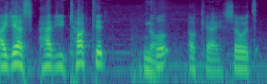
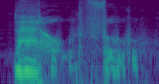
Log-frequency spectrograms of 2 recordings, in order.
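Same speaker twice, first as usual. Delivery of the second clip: muttered under breath, much quieter and slower; 3 semitones lower, 16 dB quieter than usual. A narrator voices a man who grabs a necklace: muttered under his breath. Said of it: "kind of under his breath".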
